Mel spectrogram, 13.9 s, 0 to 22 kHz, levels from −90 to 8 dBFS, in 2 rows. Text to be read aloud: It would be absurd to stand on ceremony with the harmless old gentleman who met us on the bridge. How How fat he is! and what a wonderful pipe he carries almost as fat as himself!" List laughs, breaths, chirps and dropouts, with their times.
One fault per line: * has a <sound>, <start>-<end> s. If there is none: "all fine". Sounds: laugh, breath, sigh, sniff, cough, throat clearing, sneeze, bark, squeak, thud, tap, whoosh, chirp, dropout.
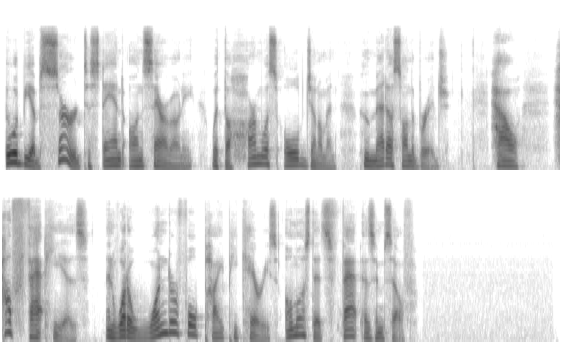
all fine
